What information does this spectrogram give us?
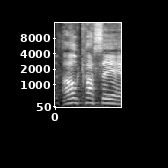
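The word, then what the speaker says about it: Alcácer: And I really want Paco Alcacer to go here.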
